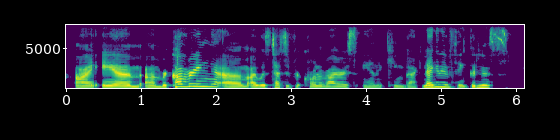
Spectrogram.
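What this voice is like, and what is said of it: Sick, flu-affected voice. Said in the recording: “I've had the flu, I've been sick. I don't know if you can hear it in my voice.”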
